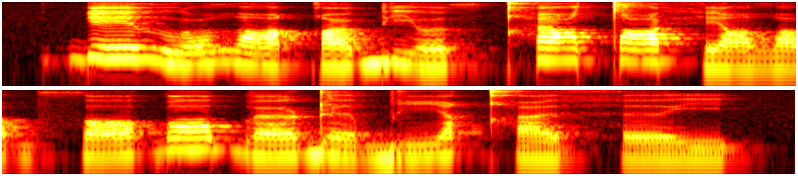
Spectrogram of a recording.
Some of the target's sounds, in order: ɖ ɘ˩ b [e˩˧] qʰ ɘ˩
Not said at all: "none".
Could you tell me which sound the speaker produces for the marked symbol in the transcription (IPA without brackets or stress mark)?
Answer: i˩˧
